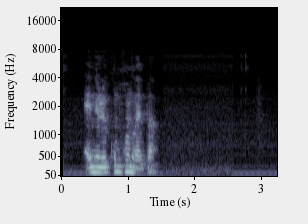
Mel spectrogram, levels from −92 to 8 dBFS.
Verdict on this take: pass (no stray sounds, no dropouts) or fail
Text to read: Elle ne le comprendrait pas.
pass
